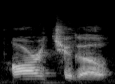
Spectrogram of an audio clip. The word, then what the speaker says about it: Portugal: Portugal é a pronúncia em inglês.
